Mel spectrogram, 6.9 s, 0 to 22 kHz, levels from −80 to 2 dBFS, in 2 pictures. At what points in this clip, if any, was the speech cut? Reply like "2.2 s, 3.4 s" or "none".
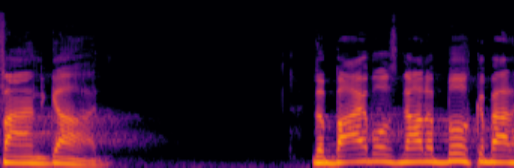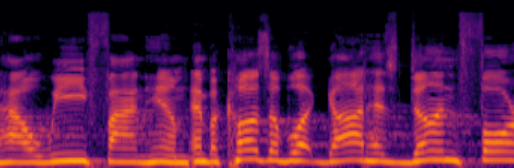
4.7 s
